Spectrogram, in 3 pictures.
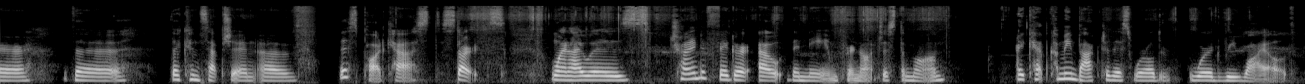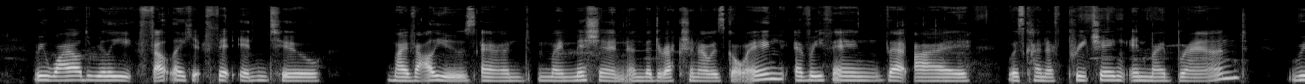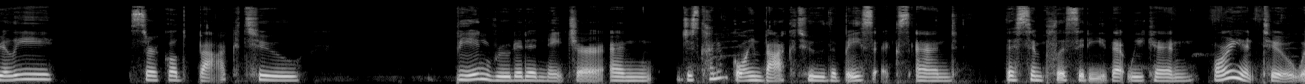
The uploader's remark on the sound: Join me outside on my back deck on an unseasonably warm, sunny, October afternoon.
